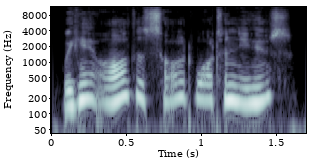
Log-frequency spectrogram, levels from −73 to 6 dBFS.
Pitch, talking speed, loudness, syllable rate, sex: 180 Hz, 245 wpm, -15 LUFS, 5.3 syllables/s, male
